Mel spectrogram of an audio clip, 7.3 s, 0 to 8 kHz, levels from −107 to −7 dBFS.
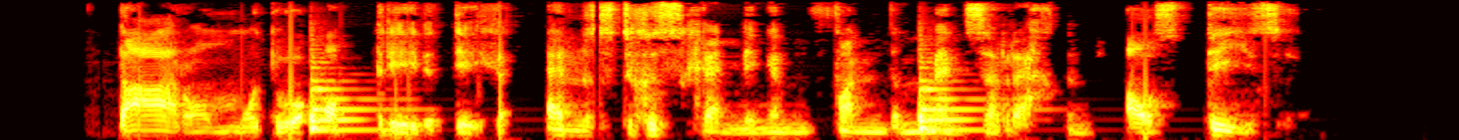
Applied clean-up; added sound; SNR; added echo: classical method spectral subtraction.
